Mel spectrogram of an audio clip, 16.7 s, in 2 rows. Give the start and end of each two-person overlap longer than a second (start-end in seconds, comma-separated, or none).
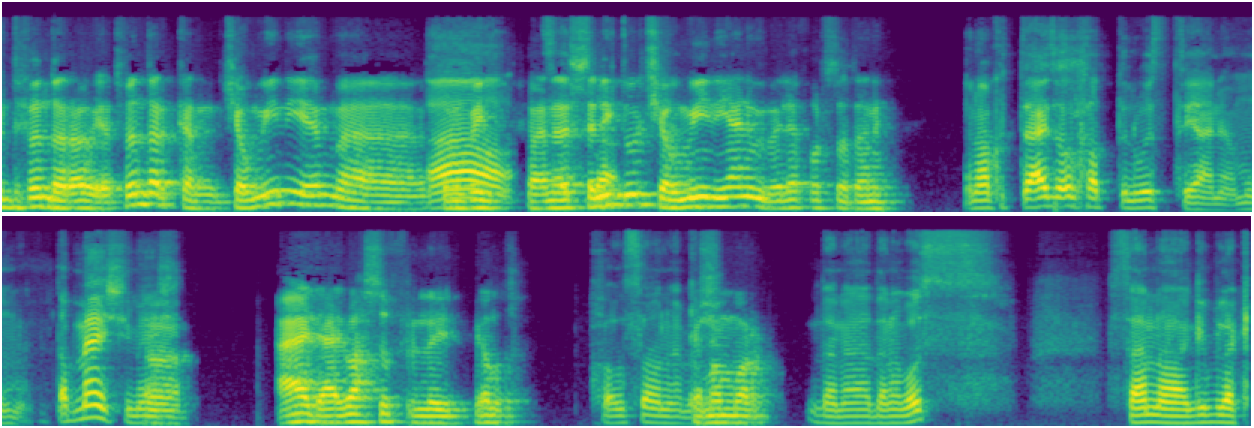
2.9-4.2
